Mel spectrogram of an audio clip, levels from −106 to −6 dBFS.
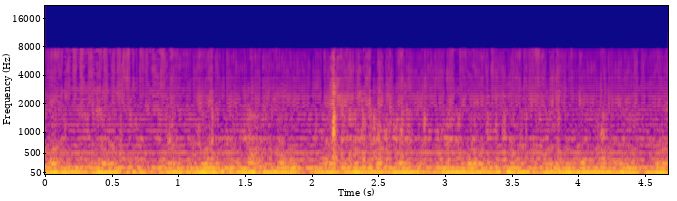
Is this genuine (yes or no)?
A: no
